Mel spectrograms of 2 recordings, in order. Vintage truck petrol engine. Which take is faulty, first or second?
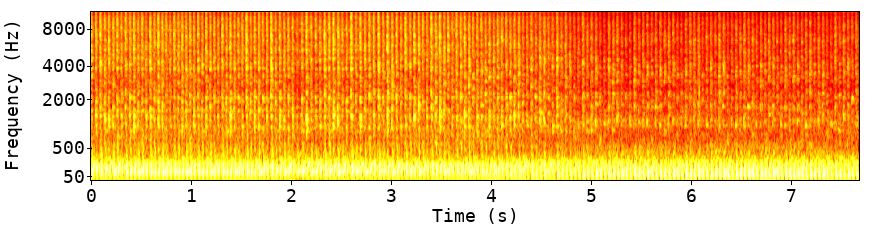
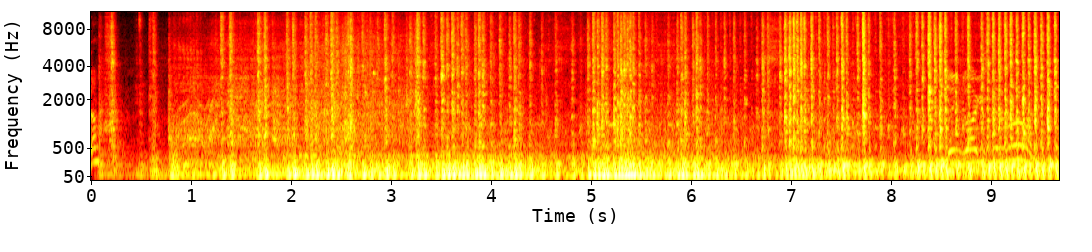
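second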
